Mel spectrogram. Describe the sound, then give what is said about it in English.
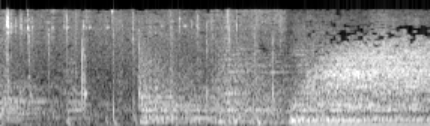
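Horse hooves clip-clop at a steady walking pace on a hard surface, the hoofbeats close and clear, with a low rumbling noise swelling in the background toward the end. “a beautiful-looking horse walked up before the king.”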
